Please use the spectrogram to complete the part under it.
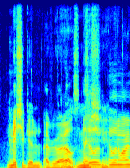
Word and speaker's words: Illinois: And on the 24th, a small group of people gathered outside Dorothy's house, which is in Illinois, that's how you say it.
